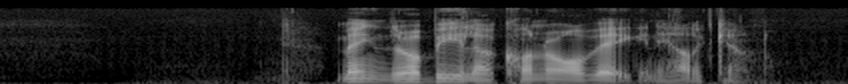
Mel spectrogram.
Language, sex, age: Swedish, male, 31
